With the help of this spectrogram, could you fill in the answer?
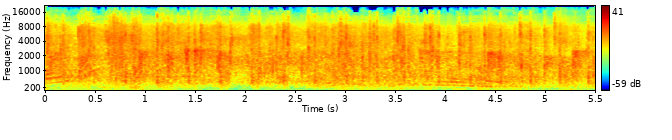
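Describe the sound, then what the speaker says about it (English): A school audience at a Constitution Day election event gives the standing candidates a round of applause, dense and sustained clapping with crowd noise throughout, close and loud. "can I have all of those candidates stand up and we can all give you a round of applause?"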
